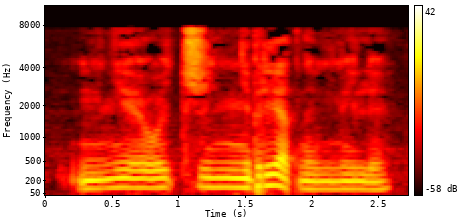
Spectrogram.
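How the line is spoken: Muttered. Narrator (Russian): Уормл пробормотал

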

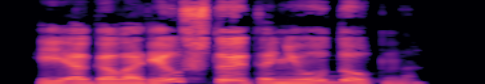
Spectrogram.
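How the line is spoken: Short laugh. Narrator (Russian): хохотнул Никита

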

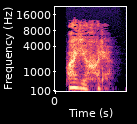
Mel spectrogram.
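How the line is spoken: Whisper to herself, girl. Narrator (Russian): прошептала девушка сама себе

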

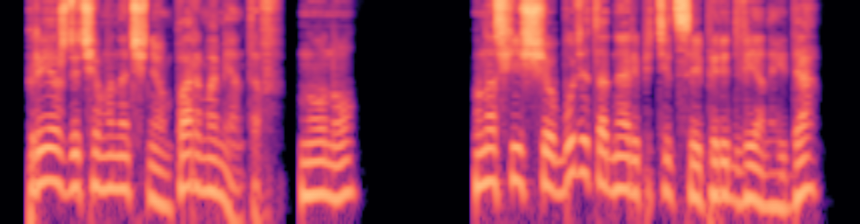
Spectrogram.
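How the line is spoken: Deliberately calm question. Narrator (Russian): спрашивает она нарочито спокойным голосом

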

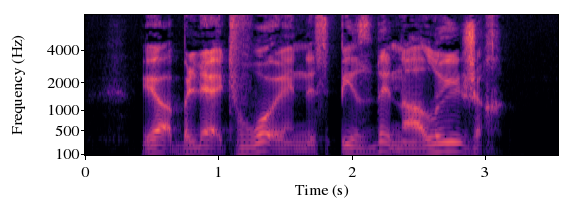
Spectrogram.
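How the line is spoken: Low, quiet, mocking bass. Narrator (Russian): Скорчил надменно тупую рожу и низким голосом колдея негромко пробасил

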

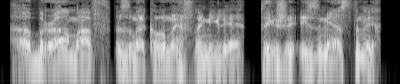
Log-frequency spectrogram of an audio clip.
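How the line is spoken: Hoarse wheeze. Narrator (Russian): прохрипел

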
